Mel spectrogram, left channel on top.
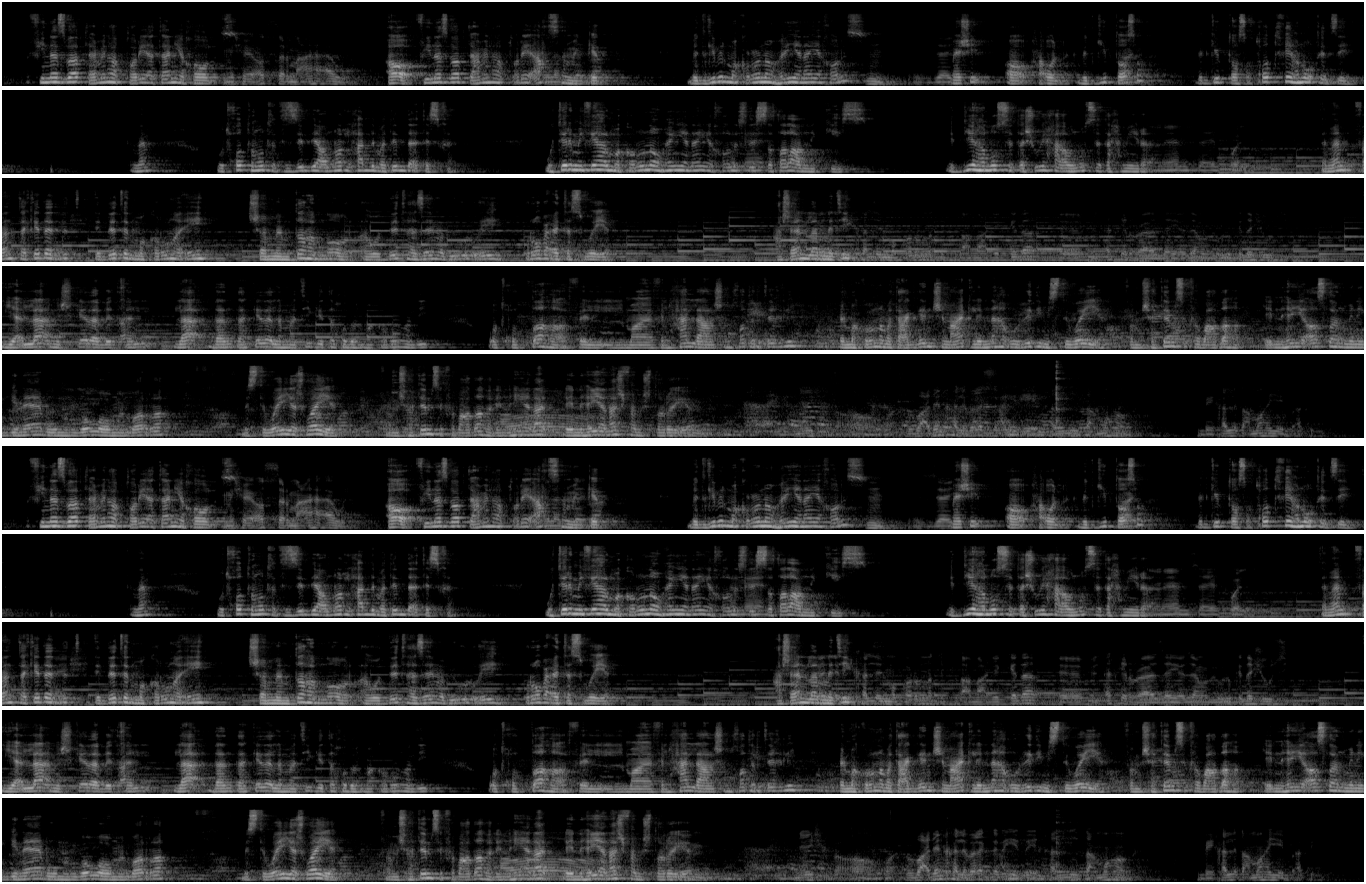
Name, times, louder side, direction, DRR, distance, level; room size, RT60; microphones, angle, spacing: voice 1, 0.2-2.3 3.8-6.0 6.9-8.6 9.5-11.4 11.9-13.5 14.9-15.2 15.8-18.2 19.1-22.3 23.1-25.1 26.8-29.4 29.7-33.4 34.9-35.8 40.9-45.1 45.7-48.9 49.2-56.2 56.9-57.9 58.3-61.4, right 1 dB, 15° right, 0.9 m, -32 dB
voice 2, 2.2-3.5 5.1-6.1 8.6-9.6 11.2-11.4 20.9-21.4 25.1-26.1 27.7-28.0 35.3-40.2 42.0-42.2 59.5-60.6 61.1-61.6 62.4-65.9 66.4-67.6, right 2 dB, 45° right, 2.0 m, -43 dB
sound 1, 25.8-44.9, left 4 dB, 65° left, 0.8 m, -46 dB
sound 2, 46.0-65.8, left 2 dB, 85° left, 1.4 m, -47 dB
25.5 x 17.5 x 9.1 m
head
